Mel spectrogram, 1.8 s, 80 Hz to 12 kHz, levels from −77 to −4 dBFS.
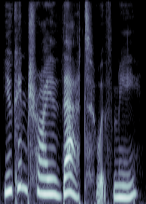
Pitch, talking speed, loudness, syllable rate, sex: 250 Hz, 195 wpm, -19 LUFS, 3.6 syllables/s, female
